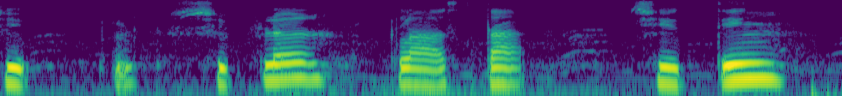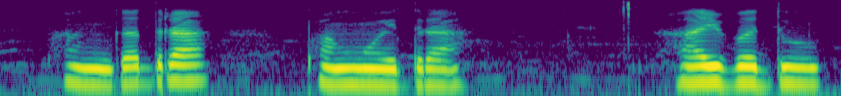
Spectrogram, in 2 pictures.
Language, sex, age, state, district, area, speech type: Manipuri, female, 30-45, Manipur, Churachandpur, rural, read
